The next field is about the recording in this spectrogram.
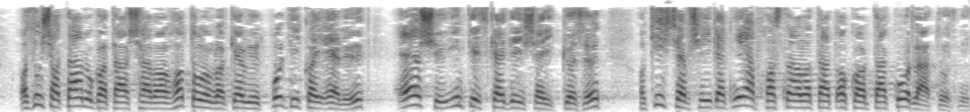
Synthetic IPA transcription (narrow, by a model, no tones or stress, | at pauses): ɒzuʃɒt̪aːmo̞ɡɒt̪aːʃaːvɒlɦɒt̪ɒlo̞mrɒkɛɾylt̪̚po̞lit̪ikɒjiɛɾøːk | ɛlʃøːint̪eːskɛd̪eːʃɛikːø̞zøt̪ː | ɒkiʃːɛpʃeːɡɛkɲɛlfhɒsnaːlɒt̪aːt̪ɒkɒrt̪aːkːo̞rla̰ːt̪o̞zni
